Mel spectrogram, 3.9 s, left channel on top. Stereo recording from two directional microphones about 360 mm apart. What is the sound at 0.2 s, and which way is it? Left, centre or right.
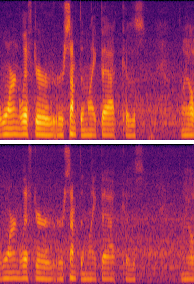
Speech, centre.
